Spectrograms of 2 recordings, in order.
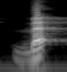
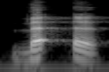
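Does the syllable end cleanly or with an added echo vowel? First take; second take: clean; echo vowel. First: The syllable ends in a clean glottal closure. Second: The final stop is released with a short echo vowel. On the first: The speaker calls it right. "les cordes vocales qui se ferment, tout simplement" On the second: The speaker calls it wrong. "Il faut pas faire qalqala, il faut pas faire ba e"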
